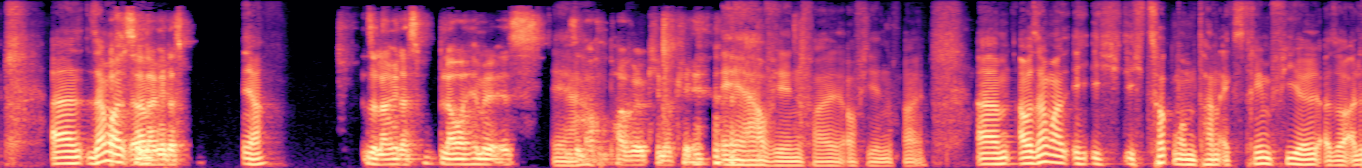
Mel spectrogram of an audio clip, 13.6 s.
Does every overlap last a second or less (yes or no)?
yes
